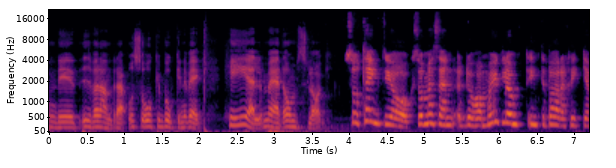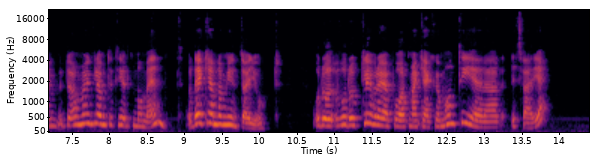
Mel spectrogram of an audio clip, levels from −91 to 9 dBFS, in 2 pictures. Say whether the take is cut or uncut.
uncut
